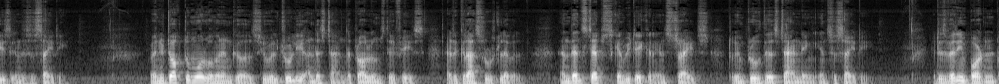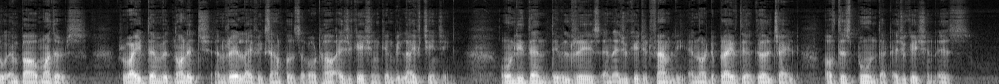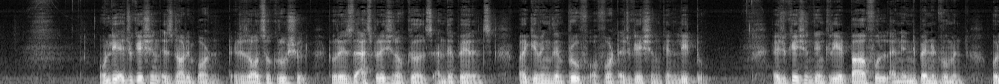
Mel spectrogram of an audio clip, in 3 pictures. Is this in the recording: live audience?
no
